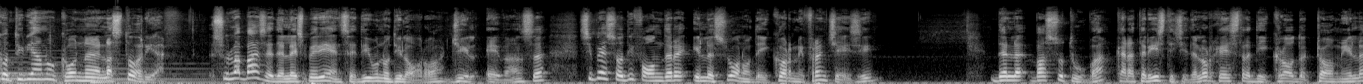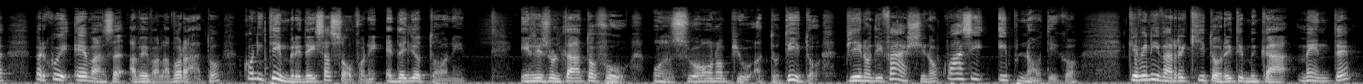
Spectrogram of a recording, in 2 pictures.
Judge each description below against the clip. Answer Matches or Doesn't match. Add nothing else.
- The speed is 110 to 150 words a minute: Matches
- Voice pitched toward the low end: Doesn't match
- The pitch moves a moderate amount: Doesn't match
